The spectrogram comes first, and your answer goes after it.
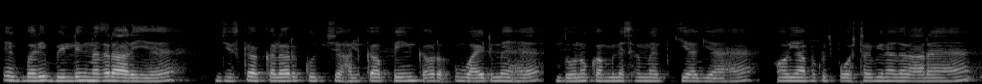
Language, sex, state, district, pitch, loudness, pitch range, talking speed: Hindi, male, Uttar Pradesh, Etah, 165 Hz, -31 LUFS, 160-170 Hz, 190 wpm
